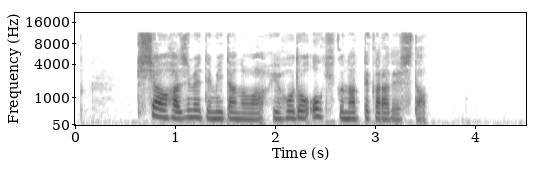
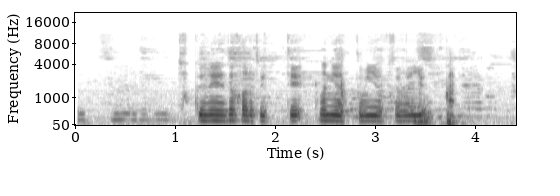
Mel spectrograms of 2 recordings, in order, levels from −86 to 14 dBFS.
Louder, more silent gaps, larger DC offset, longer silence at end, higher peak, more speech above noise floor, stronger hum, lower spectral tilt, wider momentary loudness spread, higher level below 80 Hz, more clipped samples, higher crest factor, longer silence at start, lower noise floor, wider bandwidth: second, -28 LUFS vs -23 LUFS; neither; neither; first, 1 s vs 0.6 s; second, -10 dBFS vs -6 dBFS; first, 47 dB vs 28 dB; neither; second, -3.5 dB/octave vs -8 dB/octave; second, 9 LU vs 20 LU; second, -66 dBFS vs -46 dBFS; neither; about the same, 18 dB vs 18 dB; first, 0.65 s vs 0.05 s; first, -75 dBFS vs -51 dBFS; first, 12 kHz vs 9.6 kHz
